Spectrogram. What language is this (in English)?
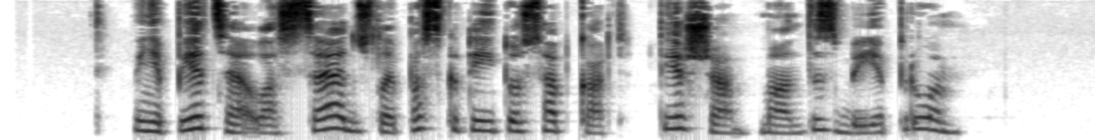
Latvian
